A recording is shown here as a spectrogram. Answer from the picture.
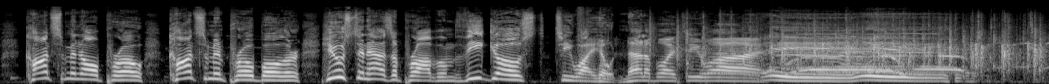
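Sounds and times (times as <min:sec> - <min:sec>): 
speech: 0:00.3 - 0:10.0
small group of people clapping: 0:06.3 - 0:10.4
person shouting a drawn-out cheer: 0:07.6 - 0:09.8.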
